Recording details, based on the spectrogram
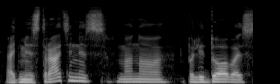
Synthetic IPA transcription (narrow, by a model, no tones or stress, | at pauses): ɐd̪ʲmʲɪnʲɪst̪ɾɑːt̪sʲɪnʲɪsmɑːnoːpɐlʲiːd̪oːʋɐs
